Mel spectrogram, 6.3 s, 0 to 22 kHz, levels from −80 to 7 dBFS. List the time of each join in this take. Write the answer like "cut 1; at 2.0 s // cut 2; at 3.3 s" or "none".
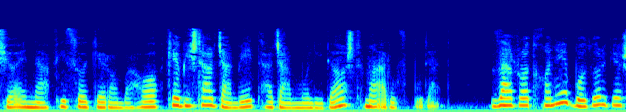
cut 1; at 1.6 s // cut 2; at 4.8 s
